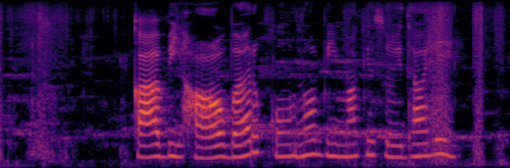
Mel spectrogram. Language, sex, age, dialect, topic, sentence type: Chhattisgarhi, female, 25-30, Central, banking, question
